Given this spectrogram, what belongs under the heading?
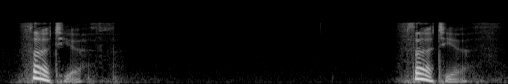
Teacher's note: similar to the stress change that we had for the word 20th, we also stress that beginning in 30th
